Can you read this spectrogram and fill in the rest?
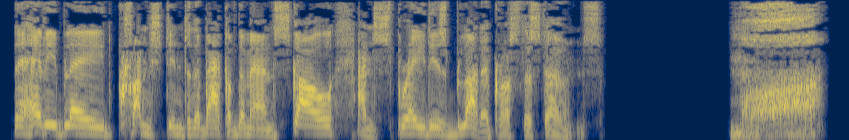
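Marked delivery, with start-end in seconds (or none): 7.3-8.2 hushed whisper under the breath. Narrator reads a man's line as he seeks his next kill: whispered. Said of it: "he whispered".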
